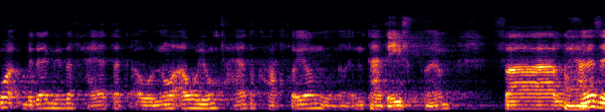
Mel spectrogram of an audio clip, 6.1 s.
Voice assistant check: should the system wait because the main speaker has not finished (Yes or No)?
Yes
